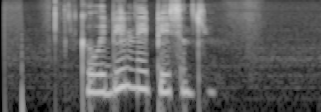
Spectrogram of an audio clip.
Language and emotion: Russian, neutral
